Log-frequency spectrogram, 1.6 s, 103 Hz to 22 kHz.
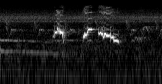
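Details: Lure bird, a red-whiskered bulbul, set in a trap to attract wild bulbuls on 28 June 2020; one brisk phrase of three loud, slurred, falling whistled notes within about a second.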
